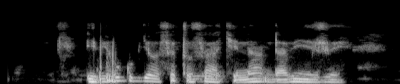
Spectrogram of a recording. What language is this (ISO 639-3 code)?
kin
